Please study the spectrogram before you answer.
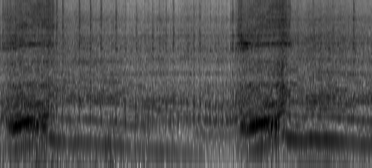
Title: weird noise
